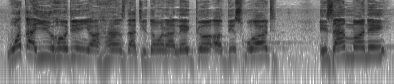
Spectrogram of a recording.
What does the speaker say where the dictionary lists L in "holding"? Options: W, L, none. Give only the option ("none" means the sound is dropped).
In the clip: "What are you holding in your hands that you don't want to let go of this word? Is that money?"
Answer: L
